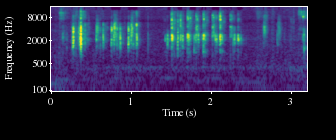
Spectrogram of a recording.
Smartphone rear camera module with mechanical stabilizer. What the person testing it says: Ini adalah sistem mekanik mereka dalam membuat smartphone ini tetap stabil.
